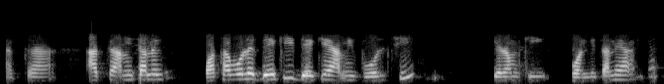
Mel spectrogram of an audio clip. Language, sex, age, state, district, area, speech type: Bengali, female, 45-60, West Bengal, Hooghly, rural, conversation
